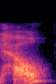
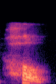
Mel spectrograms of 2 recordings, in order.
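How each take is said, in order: First: The vowel sounds like 'ow' in 'now'. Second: The vowel sounds like 'o' in 'go'. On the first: The speaker calls it wrong. "the pinyin system makes it seem like it should be how" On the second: The speaker calls it right. "it is actually supposed to be ho"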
